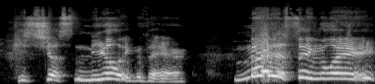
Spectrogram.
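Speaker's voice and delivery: slow, high, loud, drawn-out sing-song goofy cartoon voice. Describing a cartoon meme, voicing the starfish's line: Patrick Star impression. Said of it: "You have a fantastic Patrick Star impression".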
